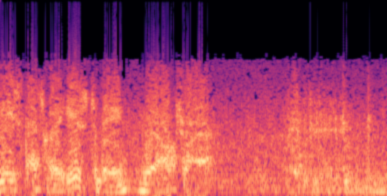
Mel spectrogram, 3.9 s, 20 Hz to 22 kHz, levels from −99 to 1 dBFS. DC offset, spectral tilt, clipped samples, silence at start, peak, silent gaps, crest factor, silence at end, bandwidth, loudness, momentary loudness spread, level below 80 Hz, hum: under 0.1%; -6 dB/octave; 0.7%; 0 s; 0 dBFS; none; 8 dB; 0 s; 10 kHz; -8 LUFS; 12 LU; -28 dBFS; none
